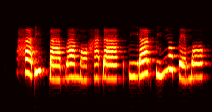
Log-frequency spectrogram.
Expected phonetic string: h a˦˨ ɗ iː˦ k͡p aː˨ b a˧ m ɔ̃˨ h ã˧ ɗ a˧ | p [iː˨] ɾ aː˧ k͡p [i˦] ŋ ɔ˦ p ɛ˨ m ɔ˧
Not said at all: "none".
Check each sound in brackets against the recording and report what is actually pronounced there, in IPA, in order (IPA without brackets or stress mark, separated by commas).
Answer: iː˨, i˨˦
